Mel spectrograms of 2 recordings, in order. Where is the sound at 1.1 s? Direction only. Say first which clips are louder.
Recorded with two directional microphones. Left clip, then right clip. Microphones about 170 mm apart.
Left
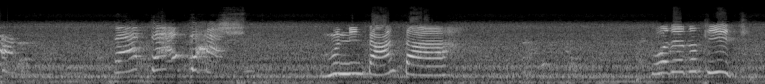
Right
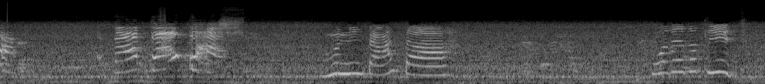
Left 1 dB; 10° right (ahead or behind).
